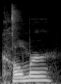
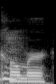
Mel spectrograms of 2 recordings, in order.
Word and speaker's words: Comer: And so they're adapting this into a movie now, starring Jodie, I think it's pronounced Comer, something like that. Jodie Comer.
